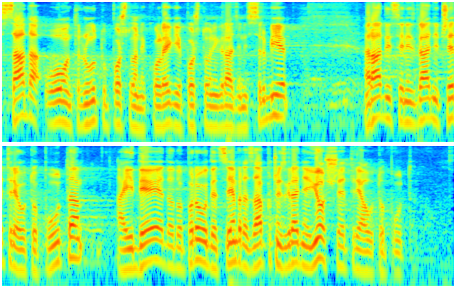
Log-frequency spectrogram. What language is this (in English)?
Serbian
